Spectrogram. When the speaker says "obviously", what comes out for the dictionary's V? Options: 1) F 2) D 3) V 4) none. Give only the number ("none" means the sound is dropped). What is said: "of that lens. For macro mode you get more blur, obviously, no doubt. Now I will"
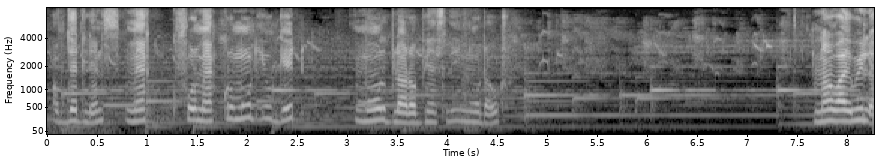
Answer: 4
